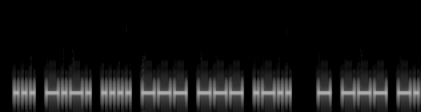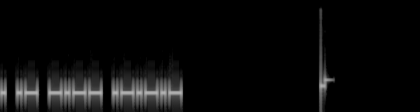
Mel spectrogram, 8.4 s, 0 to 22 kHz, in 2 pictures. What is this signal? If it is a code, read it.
Morse code, heard as a keyed tone, about 30 wpm, 700 Hz. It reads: SCHOOL TODAY.
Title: Sentences from Top 1000 Words - Review Part 5 - 30wpm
